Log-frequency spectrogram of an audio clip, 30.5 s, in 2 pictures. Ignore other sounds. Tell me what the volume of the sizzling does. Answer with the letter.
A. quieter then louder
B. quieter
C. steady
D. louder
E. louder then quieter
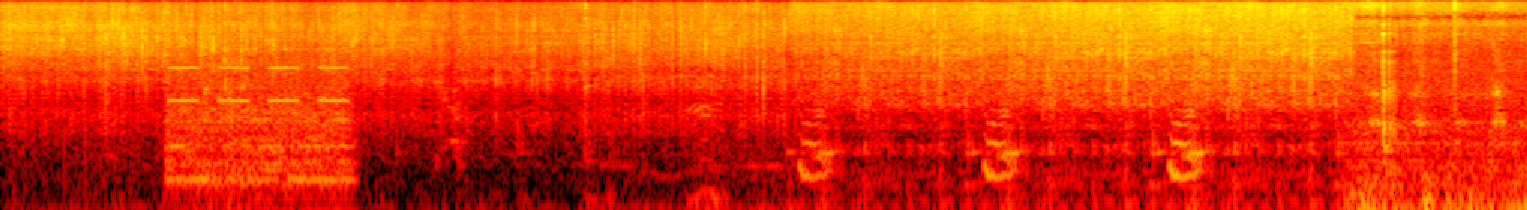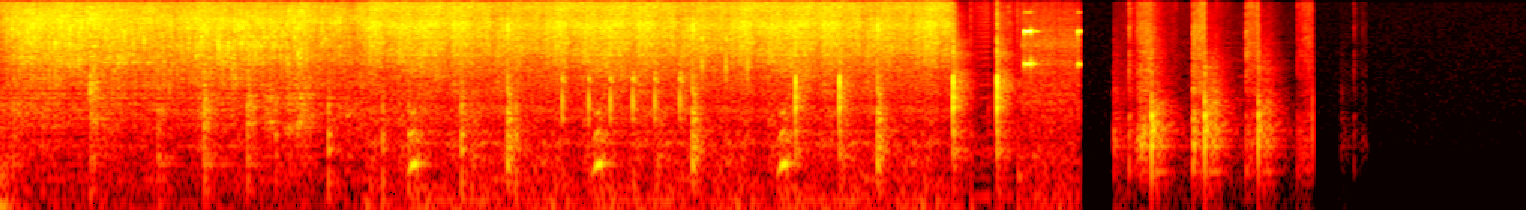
D.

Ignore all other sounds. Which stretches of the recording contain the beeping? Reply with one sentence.
You can hear the beeping from 1.6 to 3.6 s, from 16.4 to 16.9 s and from 25.5 to 26.1 s.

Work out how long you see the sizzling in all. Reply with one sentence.
The sizzling can be heard for 25 seconds in total.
